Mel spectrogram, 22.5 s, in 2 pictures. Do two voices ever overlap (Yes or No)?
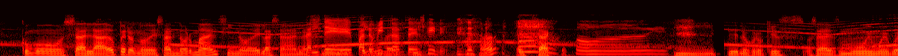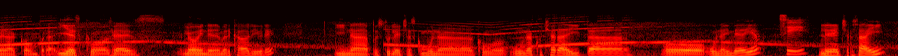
Yes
